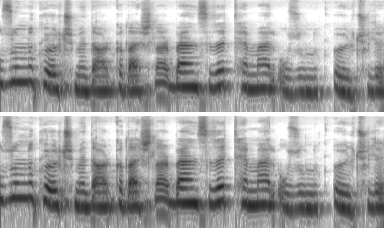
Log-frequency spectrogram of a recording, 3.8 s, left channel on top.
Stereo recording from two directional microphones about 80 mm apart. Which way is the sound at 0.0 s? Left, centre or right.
Right.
